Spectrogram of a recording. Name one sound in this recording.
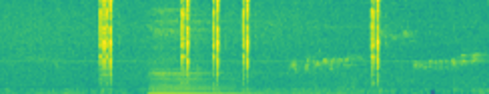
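Short electronic menu clicks sound a few times.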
